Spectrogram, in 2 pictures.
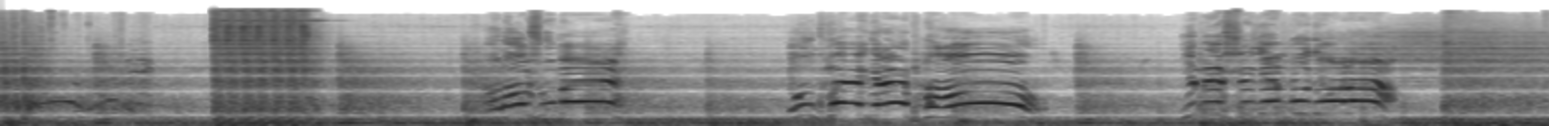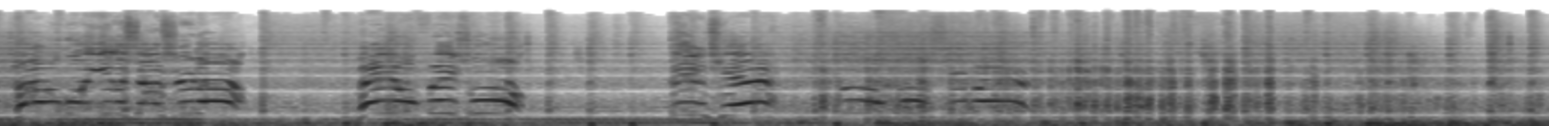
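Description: Rapid, continuous gunfire crackling throughout, with a group of men shouting together in short calls about every two seconds. A brief, sharp burst stands out about a second and a half in.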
